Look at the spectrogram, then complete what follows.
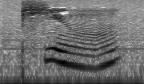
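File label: "ping" third tone, Mandarin Chinese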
